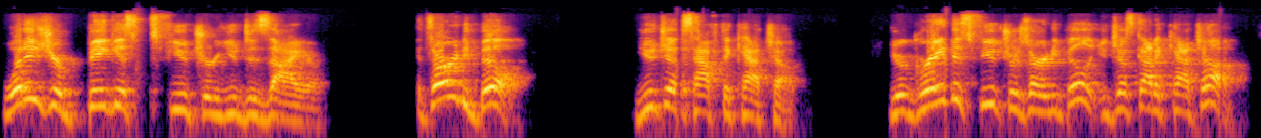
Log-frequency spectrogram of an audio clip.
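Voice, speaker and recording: A man's voice: sits high, sing-song, moderate pace, reverberant. A man coaching a live online seminar, pushing emphatic rhetorical questions and repeating his points. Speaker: business coach.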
